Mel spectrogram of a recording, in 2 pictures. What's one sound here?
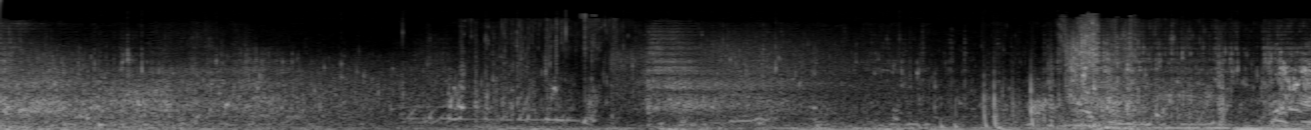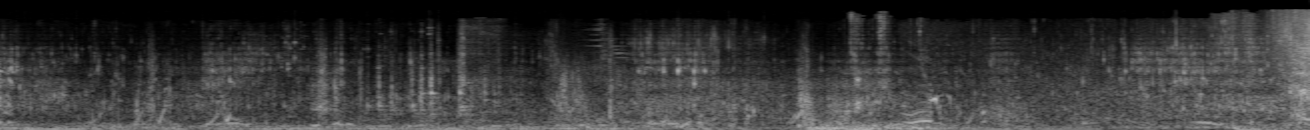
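Water rushes and bubbles underwater.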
